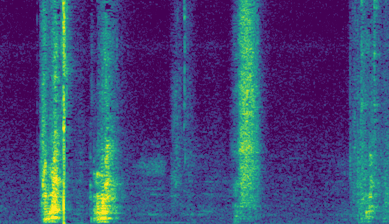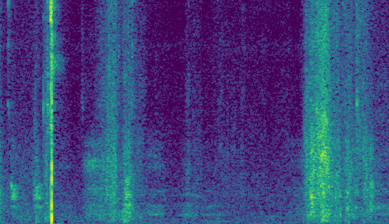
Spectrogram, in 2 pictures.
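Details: Pet dog barking indoors in reaction to a hair clip being opened and closed: short sharp barks in irregular bursts, several in quick succession early on, then scattered single barks with quiet gaps, plus faint clicks.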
